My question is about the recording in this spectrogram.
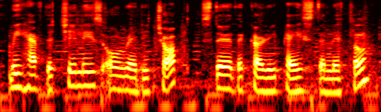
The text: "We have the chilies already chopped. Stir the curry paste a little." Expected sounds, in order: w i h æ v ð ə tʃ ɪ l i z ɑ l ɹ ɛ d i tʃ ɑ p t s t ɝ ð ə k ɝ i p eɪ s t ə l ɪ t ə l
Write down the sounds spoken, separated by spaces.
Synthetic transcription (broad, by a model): w i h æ v ð ə tʃ ɪ l i z ɑ l ɹ ɛ d i tʃ ɑ p t s t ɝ ð ə k ɝ i p eɪ s t ə l ɪ t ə l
